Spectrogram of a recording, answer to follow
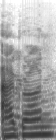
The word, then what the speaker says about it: Agron: How do you pronounce her last name? Agron.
